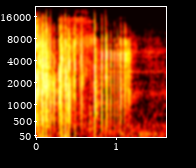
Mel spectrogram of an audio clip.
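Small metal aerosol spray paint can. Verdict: Partly full.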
